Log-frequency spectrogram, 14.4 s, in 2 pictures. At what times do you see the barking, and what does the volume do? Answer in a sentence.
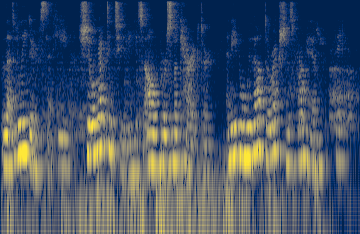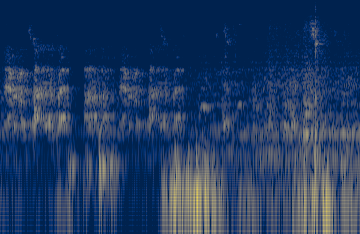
The barking can be heard from 5.6 to 13.3 s, getting quieter.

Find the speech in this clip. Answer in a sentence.
You can hear the speech from 0.0 to 6.9 s.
